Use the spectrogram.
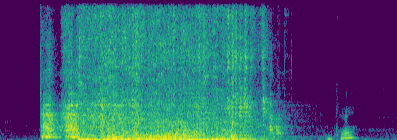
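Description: A Norton motorcycle engine fires on its first start and runs loud and rough for about three seconds before cutting out, followed by brief talk nearby.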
